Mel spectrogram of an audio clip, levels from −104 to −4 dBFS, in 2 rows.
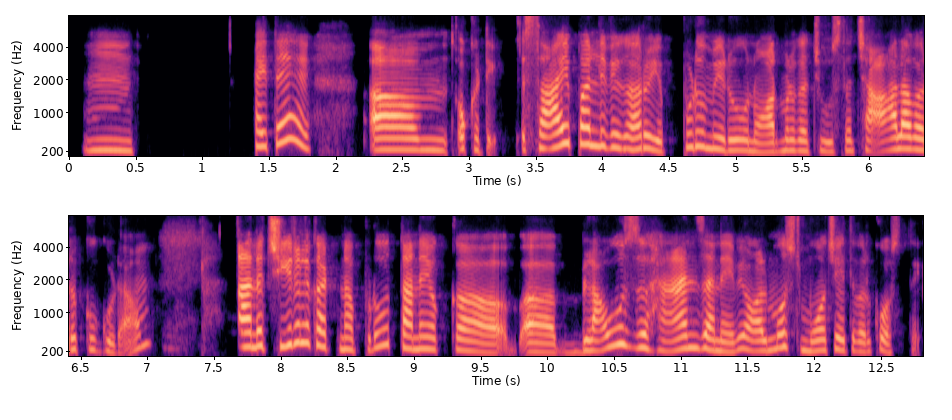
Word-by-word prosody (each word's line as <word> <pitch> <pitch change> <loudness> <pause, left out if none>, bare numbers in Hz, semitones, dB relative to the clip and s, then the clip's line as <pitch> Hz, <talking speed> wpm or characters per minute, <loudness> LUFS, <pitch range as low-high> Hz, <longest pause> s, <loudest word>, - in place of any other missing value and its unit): హ్మ్. 220 -1 -4 1.0
అయితే, 345 +6 0 0.7
ఆహ్, 230 -1 +4 0.3
ఒకటి 230 -2 -11 0.3
సాయి 280 +7 +5
పల్లవి 310 -5 +3
గారు 240 +3 +2
ఎప్పుడు, 285 +7 -5
మీరు 220 -3 -1 0.2
నార్మల్‌గా 205 +3 -2
చూస్తే, 195 +1 -7
చాలా 235 +5 +3
వరకు 235 +1 -3
కూడా 180 - -7 0.8
తన 290 +1 +9
చీరలు 360 +5 +3
కట్టినప్పుడు, 240 -2 -2 0.2
తన 255 -2 +4
యొక్క 235 0 -12 0.6
ఆహ్, 180 -2 0 0.2
బ్లౌస్ 275 +8 0 0.2
హ్యాండ్స్ 250 +6 +2
అనేవి 205 +3 -3
ఆల్మోస్ట్ 230 +4 -2
మోచేతి 220 +1 -3
వరకు 190 - -6
వస్తాయి. - - -17
235 Hz, 125 wpm, -23 LUFS, 215-275 Hz, 1.0 s, తన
